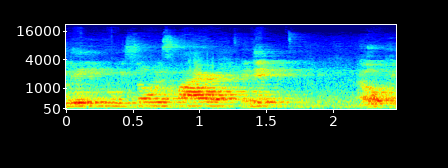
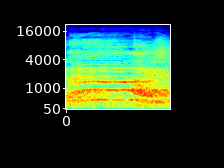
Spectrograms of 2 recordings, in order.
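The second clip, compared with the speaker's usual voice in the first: high-pitched mock cheer from the audience; imitated crowd cheer. Audience cheering the graduate, high mock cheer.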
